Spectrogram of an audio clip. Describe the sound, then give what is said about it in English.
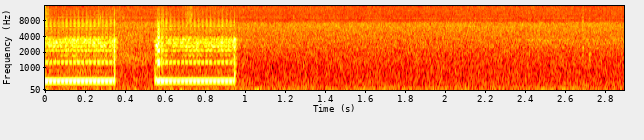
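Ringback tone of an outgoing telephone call on speakerphone: two short, even tone bursts with a brief gap, a longer silence, then another burst starting at the very end. “Oh, no, they're not going to answer, are they? No. Come on, Planet Ice Cream. We're going to leave a voicemail.”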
